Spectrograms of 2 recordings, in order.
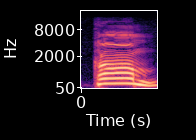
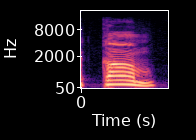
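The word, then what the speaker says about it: calm: सी ए एल एम एम वाला देखिए काम क्या पढ़ेंगे? काम पी ए एल एम पाम।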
